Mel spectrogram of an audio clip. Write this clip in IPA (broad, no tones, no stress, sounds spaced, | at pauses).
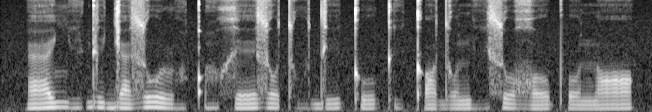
æ ʎ i̤ ɖ i ɟ æ z u ɭ o̤ qʼ ṳ x e z o tʰ ṳ d i kʼ u kʼ i̤ kʼ ɒ d o n i̤ s u ʁ o pʼ o n ɒ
